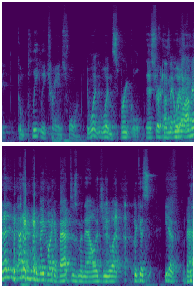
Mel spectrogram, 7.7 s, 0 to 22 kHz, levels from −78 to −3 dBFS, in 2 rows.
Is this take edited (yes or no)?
no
